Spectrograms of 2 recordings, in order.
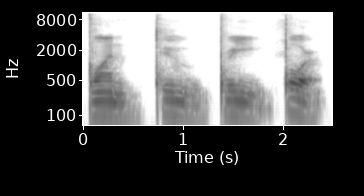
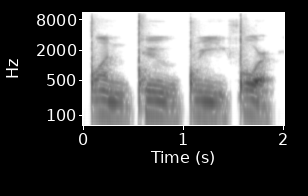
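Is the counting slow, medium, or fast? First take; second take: medium; fast. First: It is counted at a medium pace. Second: It is counted at a fast pace.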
